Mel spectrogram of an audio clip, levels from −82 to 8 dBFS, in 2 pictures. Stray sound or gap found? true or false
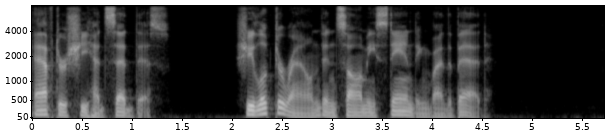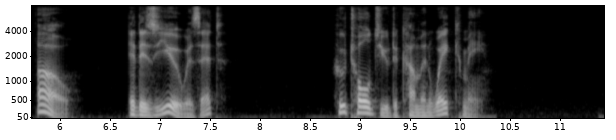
false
